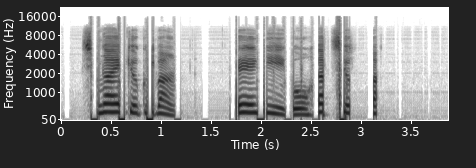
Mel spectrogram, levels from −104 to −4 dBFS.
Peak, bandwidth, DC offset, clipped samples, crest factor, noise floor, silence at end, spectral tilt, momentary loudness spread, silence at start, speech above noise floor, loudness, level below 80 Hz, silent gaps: -2 dBFS; 16 kHz; under 0.1%; under 0.1%; 18 dB; -66 dBFS; 0.75 s; -3 dB/octave; 12 LU; 0.2 s; 47 dB; -20 LUFS; -40 dBFS; none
